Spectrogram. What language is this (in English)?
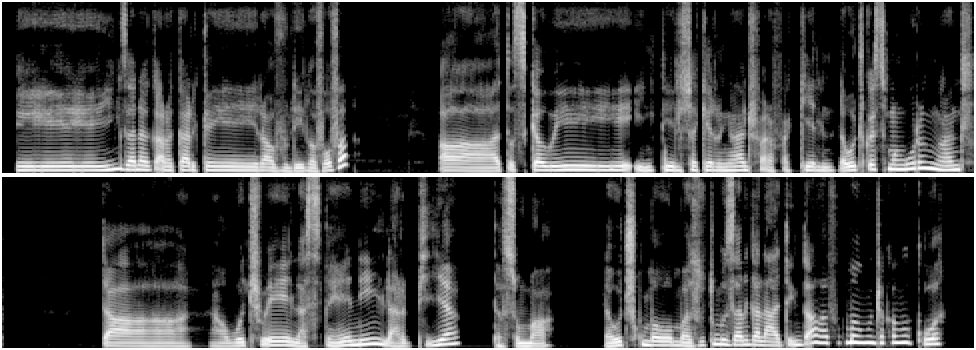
Tesaka Malagasy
